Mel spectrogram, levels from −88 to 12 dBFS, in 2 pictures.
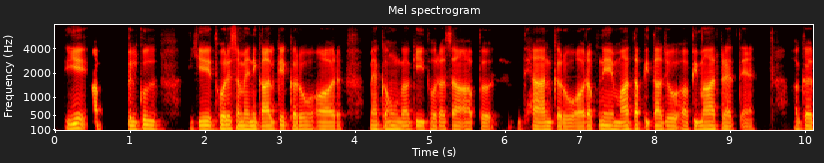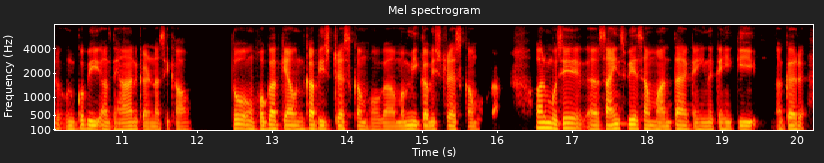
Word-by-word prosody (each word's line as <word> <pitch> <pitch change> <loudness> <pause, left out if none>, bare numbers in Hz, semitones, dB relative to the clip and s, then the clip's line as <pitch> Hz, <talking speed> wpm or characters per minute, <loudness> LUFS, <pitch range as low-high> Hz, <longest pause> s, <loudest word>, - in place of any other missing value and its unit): ये 130 +1 +4
आप - - -6 0.3
बिल्कुल 110 +1 0 0.5
ये 110 0 +4
थोड़े 120 0 +4
समय 110 -2 +1
निकाल 105 0 +4
के 115 - +2
करो 105 0 -1
और 105 -1 0 0.4
मैं 110 0 -1
कहूँगा 105 -1 0
कि 105 -1 +1
थोड़ा-सा 105 0 -1
आप 100 0 -3 0.5
ध्यान 100 0 +2
करो। 95 0 -1
और 100 +2 +1
अपने 105 +1 +1
माता-पिता 105 +1 +2
जो 105 0 0
अ, 105 - -2
बीमार 105 +1 +3
रहते 95 -2 -3
हैं। 100 +2 -7 0.5
अगर 105 -1 -1
उनको 110 +3 -3
भी 110 -2 +3
अ, 100 - -1
ध्यान 95 +1 0
करना 95 -1 -3
सिखाओ 95 +1 -5 0.5
तो 130 - +2 0.3
होगा 110 +2 +4
क्या? 115 -1 +3
उनका 110 +2 +3
भी 110 -1 +1
स्ट्रेस 105 -1 -1
कम 105 -1 -1
होगा। 100 +1 -4
मम्मी 110 +3 +1
का - - +7
भी 105 - 0
स्ट्रेस 105 -1 -1
कम 100 - -2
होगा, 95 -1 -12 0.5
और 150 0 +6
मुझे 140 -1 +3 0.3
अ, 110 0 +1
साइंस 120 +4 +2
भी 125 - +6
ऐसा 115 -1 0
मानता 100 0 +1
है। 110 -1 +1
कहीं 100 -2 -4
न 100 - -2
कहीं 100 -1 -2
कि 105 - +2 0.4
अगर 105 0 0
105 Hz, 175 wpm, -24 LUFS, 100-110 Hz, 0.5 s, का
